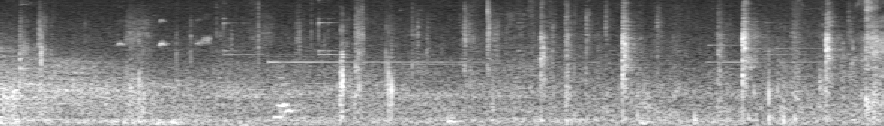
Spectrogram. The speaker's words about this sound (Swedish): Det här lilla vindspelet som du har där, är det för att du själv ska höra var du är? Ja, precis det är det.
